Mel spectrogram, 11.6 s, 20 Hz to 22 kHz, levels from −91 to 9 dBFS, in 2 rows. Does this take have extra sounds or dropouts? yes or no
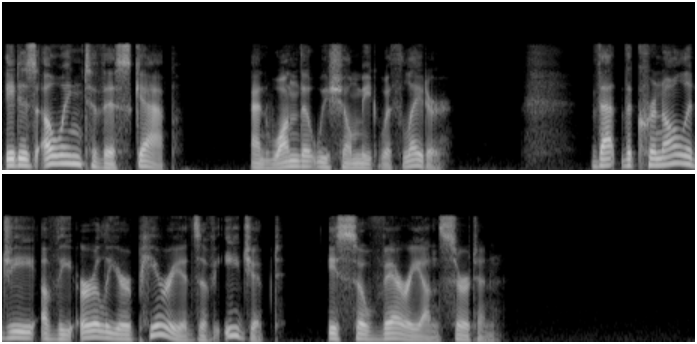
no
